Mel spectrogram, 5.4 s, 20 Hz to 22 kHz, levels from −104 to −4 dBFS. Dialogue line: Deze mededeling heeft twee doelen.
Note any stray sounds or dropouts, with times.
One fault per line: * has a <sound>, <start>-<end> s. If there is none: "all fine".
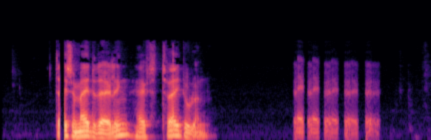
* has a dropout, 0.8-0.8 s
* has a laugh, 3.7-4.8 s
